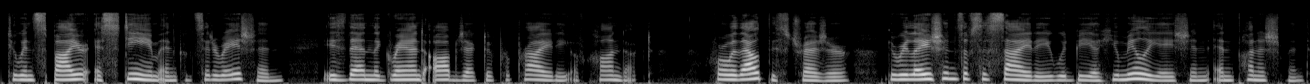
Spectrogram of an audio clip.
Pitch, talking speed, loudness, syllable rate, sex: 205 Hz, 130 wpm, -19 LUFS, 4.4 syllables/s, female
